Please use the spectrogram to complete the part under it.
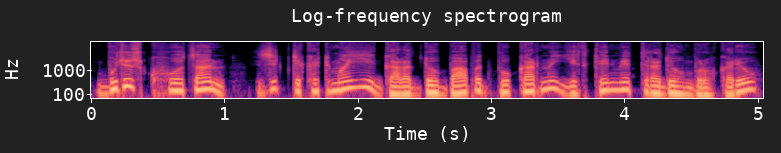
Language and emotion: Kashmiri, fearful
